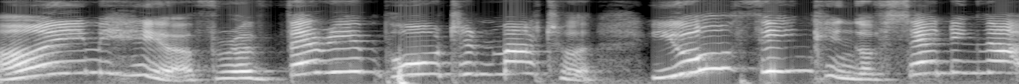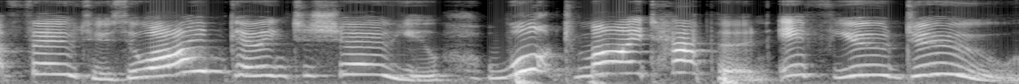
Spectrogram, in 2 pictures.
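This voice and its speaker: Extremely high pitch in a put-on character voice from a woman. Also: fairly slow pace. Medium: read story. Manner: gentle, wise.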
